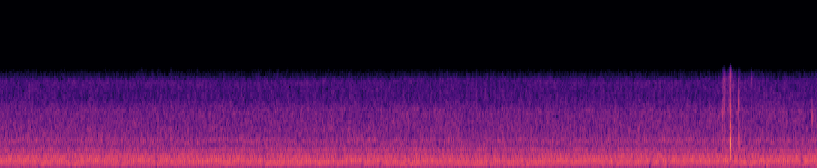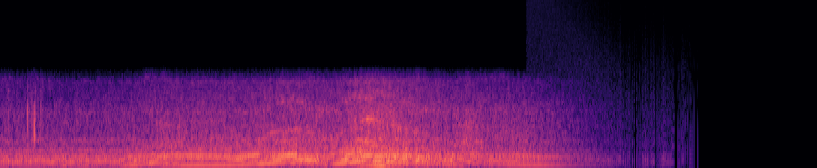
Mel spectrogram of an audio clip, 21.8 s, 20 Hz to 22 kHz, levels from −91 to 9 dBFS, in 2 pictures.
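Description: From about 17.92 s the fade-out toward the end picks up truncation distortion on a fade, getting worst from 18.21 s to 21.8 s. The fade itself starts around 17.9 s, but the stage doing it keeps only about 9 bits with no dither. As the level sinks toward the smallest step, the waveform collapses into coarse square steps, so the tail turns gritty.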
